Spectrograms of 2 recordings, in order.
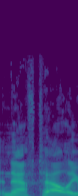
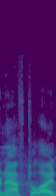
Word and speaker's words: Naphtali: tribes of dan and naphtali or naftali depending how you want to pronounce it two of reuben's descendants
